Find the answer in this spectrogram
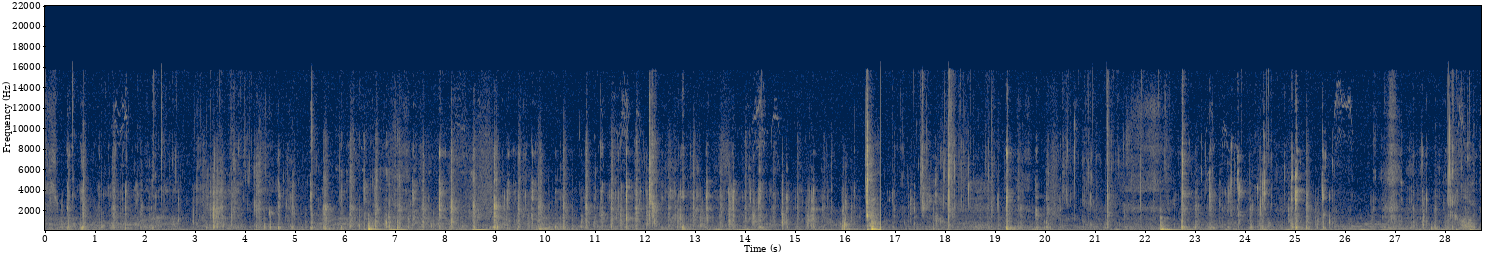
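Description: Close-miked biting and chewing of a Subway tortilla wrap filled with lettuce and vegetables, with crunchy bites and many small clicks. A few louder low thumps stand out, the loudest about two thirds of the way through.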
